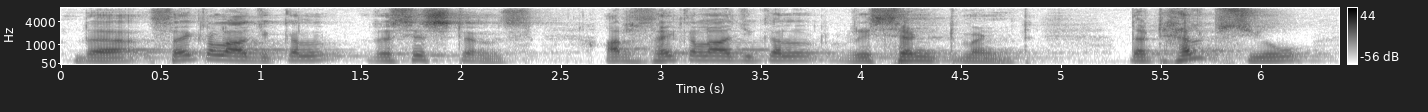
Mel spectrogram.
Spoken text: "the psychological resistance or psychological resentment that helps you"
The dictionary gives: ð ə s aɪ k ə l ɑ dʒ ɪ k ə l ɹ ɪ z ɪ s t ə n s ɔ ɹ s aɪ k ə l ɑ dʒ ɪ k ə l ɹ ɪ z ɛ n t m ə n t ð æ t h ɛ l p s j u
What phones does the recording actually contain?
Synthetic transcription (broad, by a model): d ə s aɪ k ə l ɑ dʒ ɪ k ə l ɹ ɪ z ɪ s t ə n s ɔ ɹ s aɪ k ə l ɑ dʒ ɪ k ə l ɹ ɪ s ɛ n t m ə n t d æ t h ɛ l p s j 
